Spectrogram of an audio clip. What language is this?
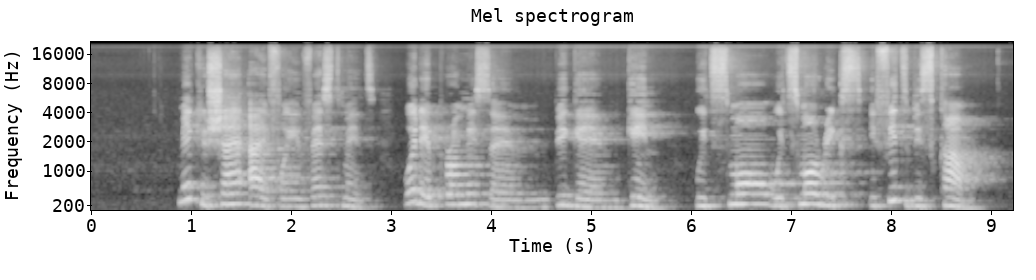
Nigerian Pidgin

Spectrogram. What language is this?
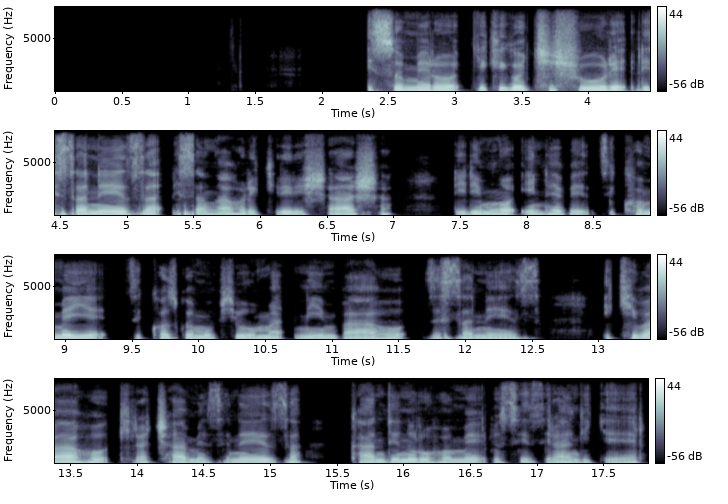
Rundi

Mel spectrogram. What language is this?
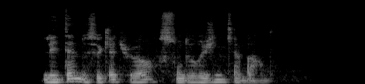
French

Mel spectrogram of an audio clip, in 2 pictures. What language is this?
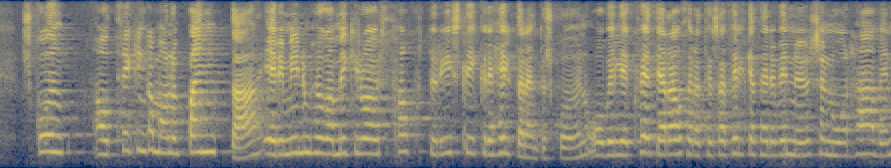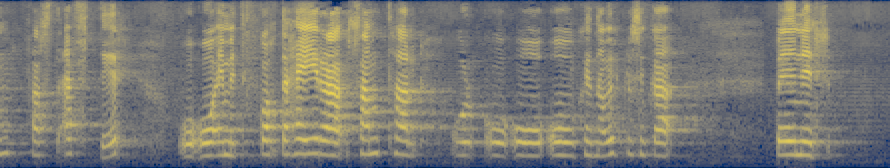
Icelandic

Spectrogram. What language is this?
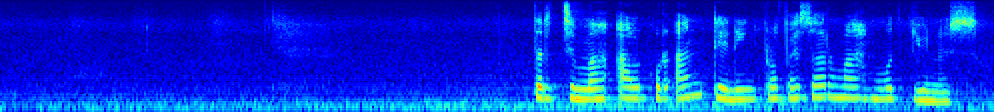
Javanese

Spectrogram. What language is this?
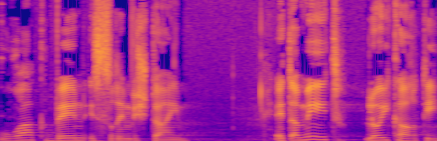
Hebrew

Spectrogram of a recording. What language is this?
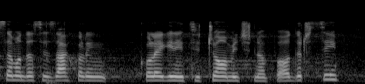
Serbian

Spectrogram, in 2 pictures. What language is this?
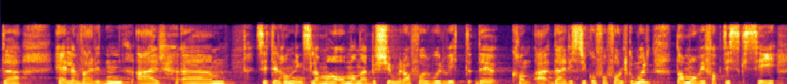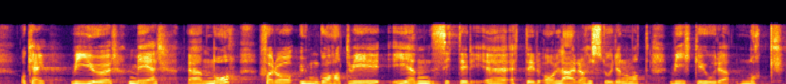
Norwegian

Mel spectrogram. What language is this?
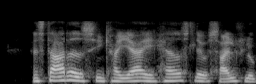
Danish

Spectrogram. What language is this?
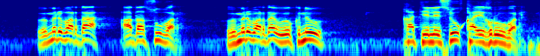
Kazakh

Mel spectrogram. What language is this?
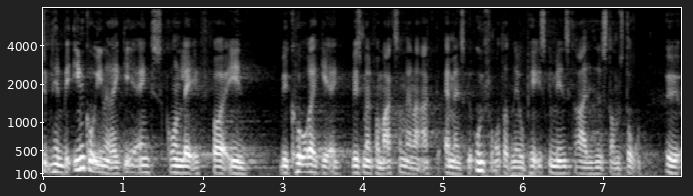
Danish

